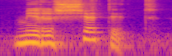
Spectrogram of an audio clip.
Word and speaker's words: מרשתת: You can say internet in Hebrew also, but Hebrew pronunciation, right? Internet. And there is also a 100% Hebrew word, מרשתת, מרשתת.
